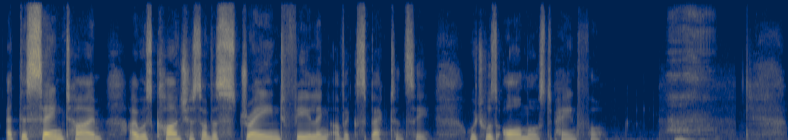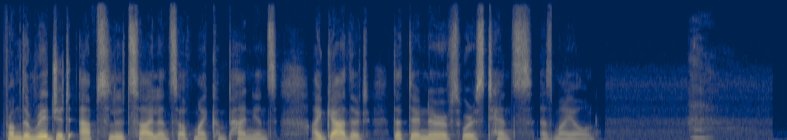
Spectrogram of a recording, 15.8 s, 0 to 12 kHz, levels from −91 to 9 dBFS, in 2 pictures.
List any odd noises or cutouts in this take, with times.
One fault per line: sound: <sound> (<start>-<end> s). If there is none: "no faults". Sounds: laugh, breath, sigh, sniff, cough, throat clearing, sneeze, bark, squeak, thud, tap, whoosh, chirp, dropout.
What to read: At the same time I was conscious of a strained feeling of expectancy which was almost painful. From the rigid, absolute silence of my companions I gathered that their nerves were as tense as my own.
sound: sigh (6.6-7.2 s)
sound: sigh (14.7-15.5 s)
